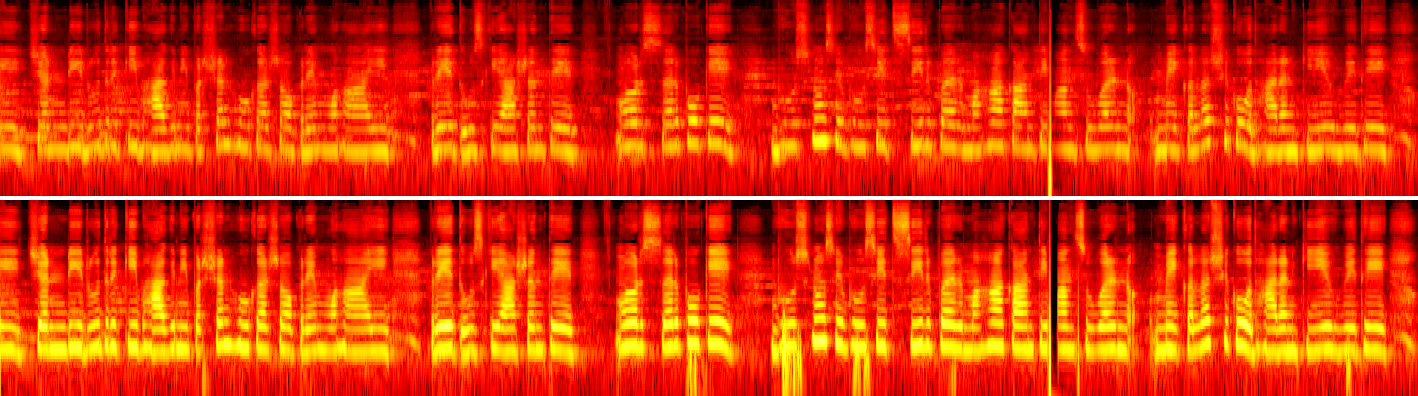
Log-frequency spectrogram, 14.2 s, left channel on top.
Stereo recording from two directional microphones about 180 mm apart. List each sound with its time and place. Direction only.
0.0 s a woman's voice: 55° right (ahead or behind)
